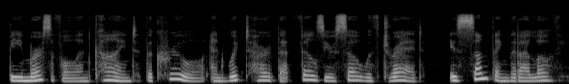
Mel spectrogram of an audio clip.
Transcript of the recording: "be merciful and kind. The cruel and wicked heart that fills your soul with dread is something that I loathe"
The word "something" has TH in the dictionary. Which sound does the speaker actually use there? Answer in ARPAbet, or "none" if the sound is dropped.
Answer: TH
